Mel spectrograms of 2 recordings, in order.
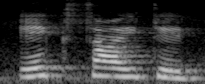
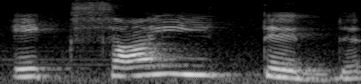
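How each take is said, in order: First: Said in the usual way. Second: "excited" slowly, in separated, stretched syllables; broken into syllables. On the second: Shown as a demonstration. Teacher sounding out "excited" for children, slow syllables.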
